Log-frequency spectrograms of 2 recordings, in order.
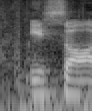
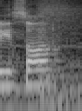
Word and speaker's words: Esau: Esau.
